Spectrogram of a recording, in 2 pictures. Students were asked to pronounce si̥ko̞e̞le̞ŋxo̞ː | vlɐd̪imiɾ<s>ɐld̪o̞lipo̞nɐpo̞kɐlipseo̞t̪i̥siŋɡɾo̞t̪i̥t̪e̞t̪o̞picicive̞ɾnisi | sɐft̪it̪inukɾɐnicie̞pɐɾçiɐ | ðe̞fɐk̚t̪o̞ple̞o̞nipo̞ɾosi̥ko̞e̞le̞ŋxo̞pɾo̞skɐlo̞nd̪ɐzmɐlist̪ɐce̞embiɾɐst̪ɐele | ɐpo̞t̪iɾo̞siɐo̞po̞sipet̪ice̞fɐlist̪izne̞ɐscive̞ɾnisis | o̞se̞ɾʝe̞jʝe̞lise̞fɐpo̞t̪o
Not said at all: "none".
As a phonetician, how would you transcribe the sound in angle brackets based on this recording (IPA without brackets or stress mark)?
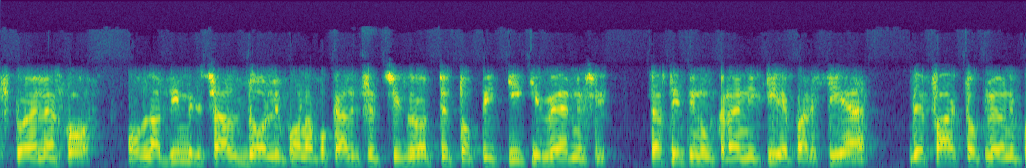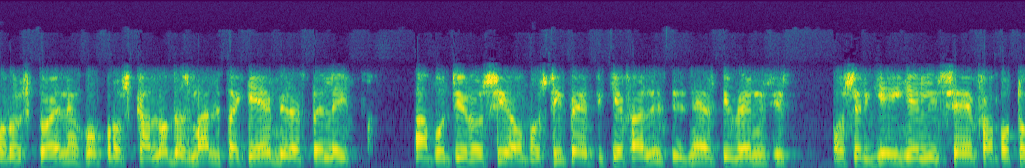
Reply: s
